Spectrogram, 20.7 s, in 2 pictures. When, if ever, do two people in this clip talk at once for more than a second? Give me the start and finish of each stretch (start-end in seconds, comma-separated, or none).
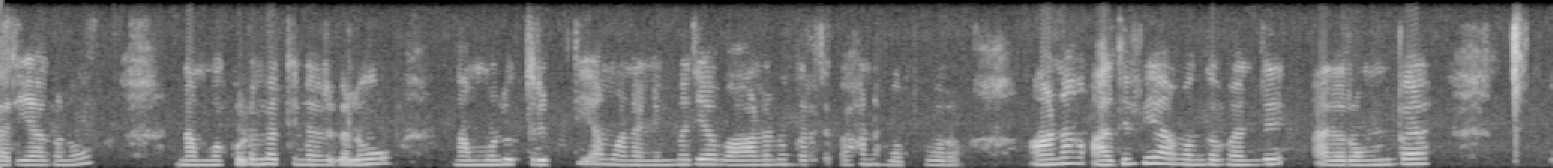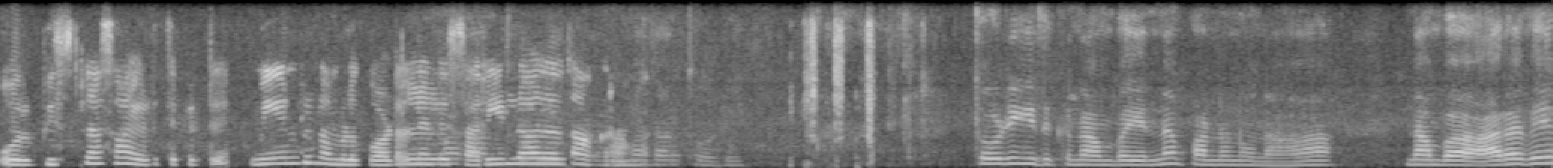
13.1-14.6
